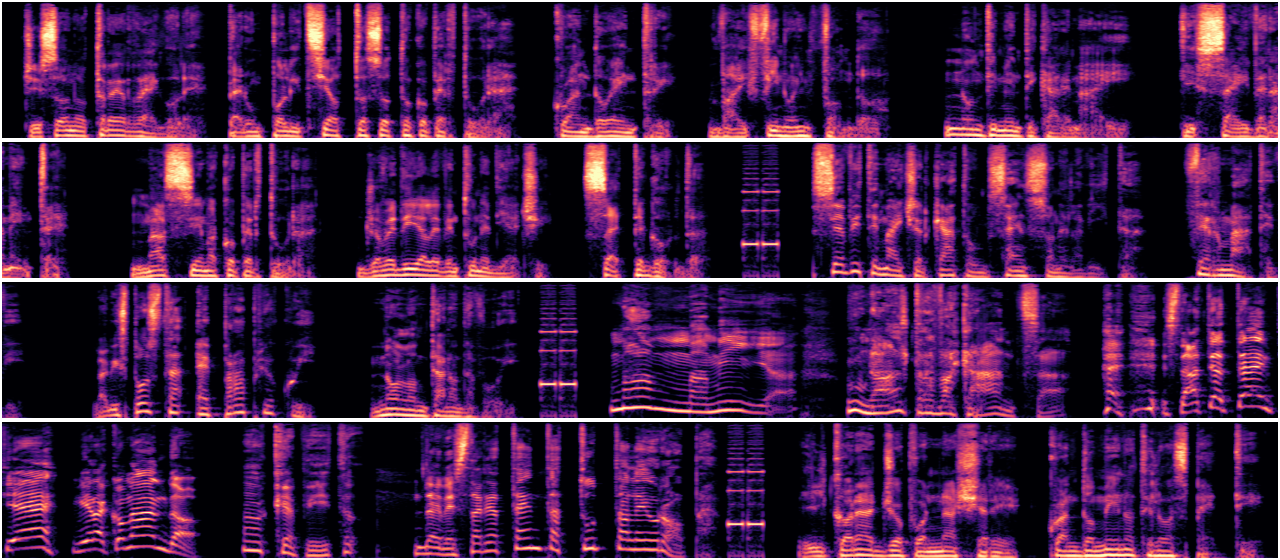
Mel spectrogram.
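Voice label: Italian, male, showreel; voice over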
